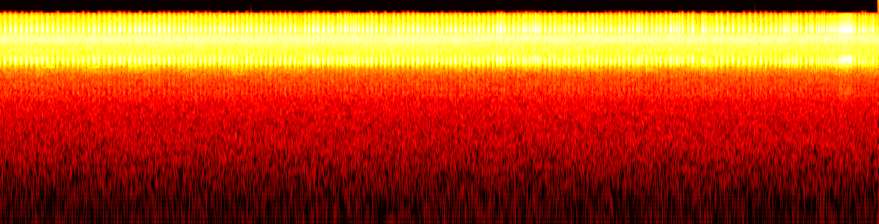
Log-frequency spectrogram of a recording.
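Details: Large brown cicadas in a dispute, two insects involved: an even, continuous high hissing drone that barely varies, with one soft click near the end.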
